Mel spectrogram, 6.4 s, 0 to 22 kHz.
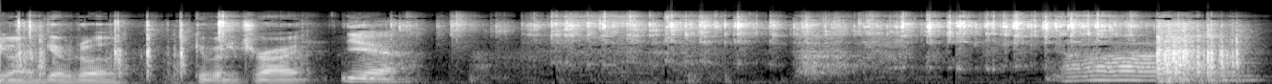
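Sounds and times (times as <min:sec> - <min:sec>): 
speech: 0:00.0 - 0:02.2, 0:05.3 - 0:06.3
five dice rattling together in a cupped hand: 0:02.0 - 0:06.2
person reacting: 0:05.2 - 0:06.3.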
